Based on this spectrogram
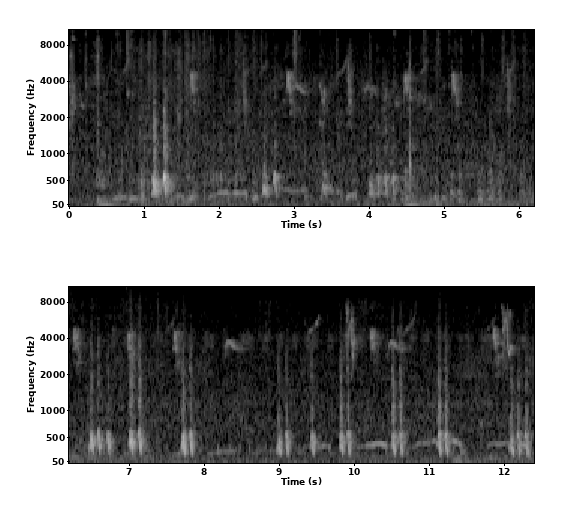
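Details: Mrs. Hume's pheasants (Syrmaticus humiae burmani) at a breeding center in Chiang Mai, Thailand give soft, low clucking notes in short bursts every second or so, with thin high chirps from small birds behind.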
